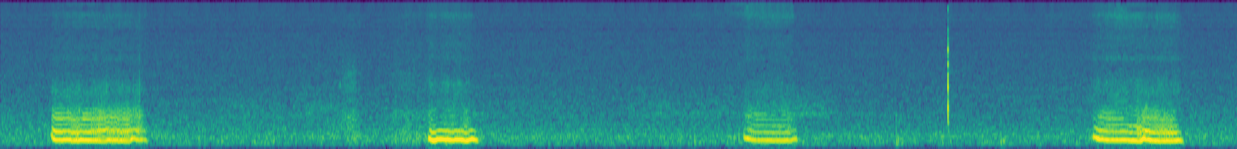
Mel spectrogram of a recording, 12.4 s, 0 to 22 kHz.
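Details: Four loud, buzzing snores about every three seconds, roughly 17 a minute, from a sleeping cat; very loud ordinary snoring.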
